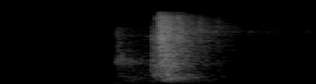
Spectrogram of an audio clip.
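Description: A door being shut about a second in: a soft rattle leads into one firm knock that dies away quickly.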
